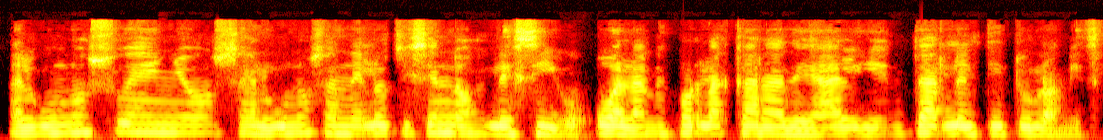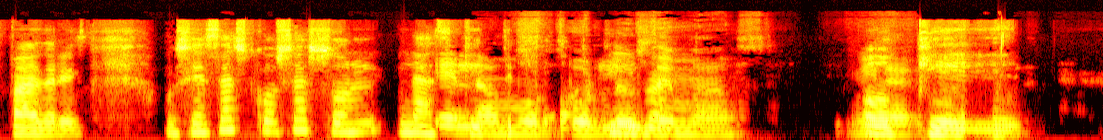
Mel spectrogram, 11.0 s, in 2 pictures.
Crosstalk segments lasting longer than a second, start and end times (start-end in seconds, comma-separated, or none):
7.7-8.9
